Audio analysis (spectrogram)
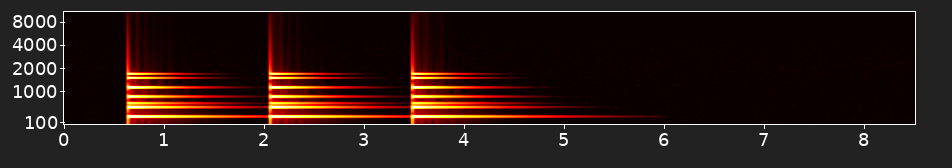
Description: Clock strike, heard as a bell. 3. Three o'clock.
